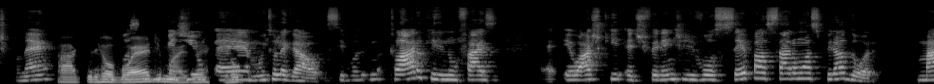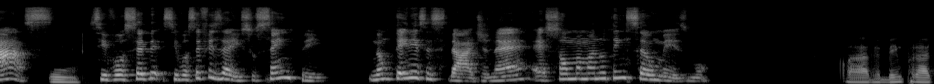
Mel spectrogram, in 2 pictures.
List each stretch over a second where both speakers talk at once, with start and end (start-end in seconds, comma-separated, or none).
1.1-2.5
